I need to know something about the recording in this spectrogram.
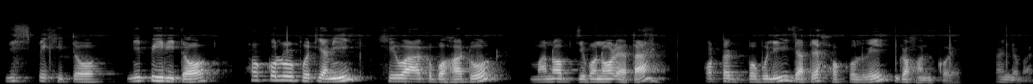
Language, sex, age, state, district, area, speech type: Assamese, male, 60+, Assam, Majuli, urban, spontaneous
